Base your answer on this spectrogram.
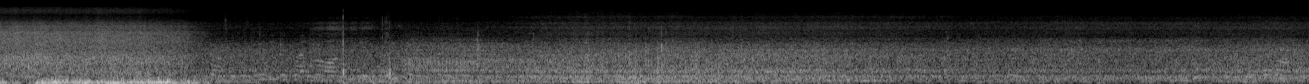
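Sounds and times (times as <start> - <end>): wind rushing: 0.0 - 2.5
sea water rushing past hull: 0.0 - 13.0.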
